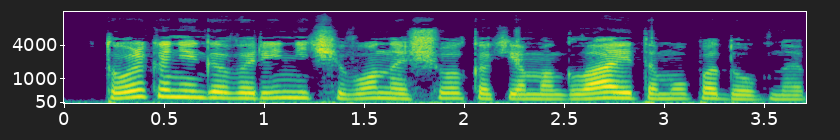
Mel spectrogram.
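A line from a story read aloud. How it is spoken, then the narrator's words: Sad request. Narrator (Russian): попросила Ольга, печально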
